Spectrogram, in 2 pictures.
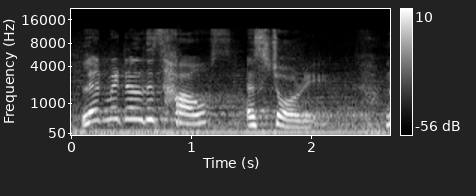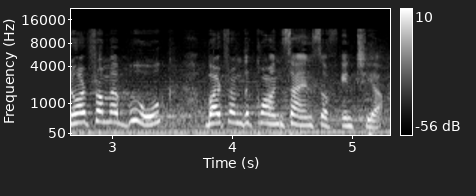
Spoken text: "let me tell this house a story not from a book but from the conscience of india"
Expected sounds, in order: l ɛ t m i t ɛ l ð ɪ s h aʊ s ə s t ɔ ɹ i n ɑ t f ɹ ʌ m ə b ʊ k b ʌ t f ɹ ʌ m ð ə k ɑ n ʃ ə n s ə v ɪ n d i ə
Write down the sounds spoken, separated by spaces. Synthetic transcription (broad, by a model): l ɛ t m i t ɛ l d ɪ s h aʊ s ə s t ɔ ɹ i n ɑ t f ɹ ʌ m ə b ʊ k b ʌ t f ɹ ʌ m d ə k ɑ n s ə n s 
